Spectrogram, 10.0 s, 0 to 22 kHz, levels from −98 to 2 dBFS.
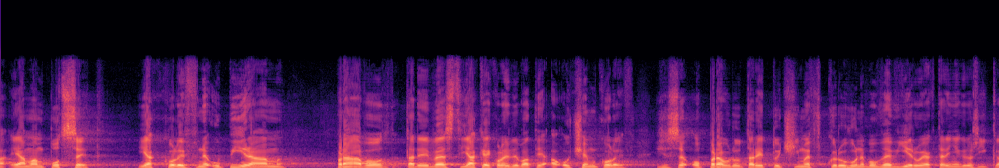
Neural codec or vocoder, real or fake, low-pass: vocoder, 44.1 kHz, 128 mel bands every 256 samples, BigVGAN v2; fake; 14.4 kHz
